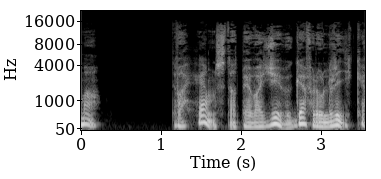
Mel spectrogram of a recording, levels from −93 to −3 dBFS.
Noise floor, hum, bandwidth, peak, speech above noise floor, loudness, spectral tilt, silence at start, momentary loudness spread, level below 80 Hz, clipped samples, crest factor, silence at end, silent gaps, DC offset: -86 dBFS; none; 15 kHz; -8 dBFS; 62 dB; -25 LUFS; -6.5 dB/octave; 0 s; 10 LU; -52 dBFS; under 0.1%; 18 dB; 0 s; none; under 0.1%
